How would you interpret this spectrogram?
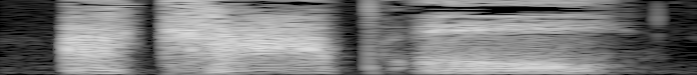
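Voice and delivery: loud, rough, raspy monster voice. Narrator reading the ghoul's line to a cop, rasping ghoul voice. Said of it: "The ghoul rasped".

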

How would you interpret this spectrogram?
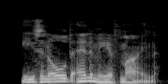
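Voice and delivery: ordinary delivery

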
